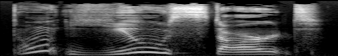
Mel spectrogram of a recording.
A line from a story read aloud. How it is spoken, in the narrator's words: Cloud grumbled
